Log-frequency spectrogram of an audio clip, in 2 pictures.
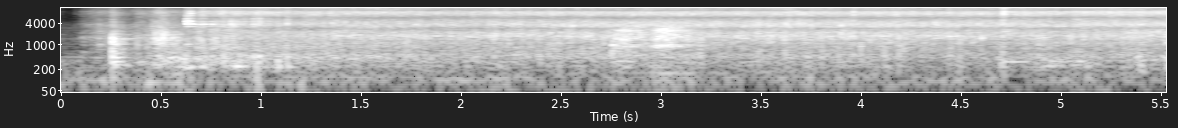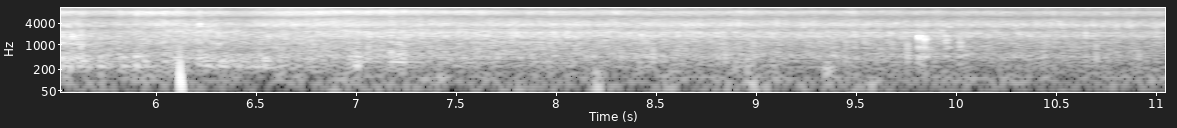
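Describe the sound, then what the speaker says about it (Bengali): Cut crab pieces drop into hot oil in a pan and sizzle loudly, a steady bright crackling hiss that holds evenly from start to finish after the first splashy burst. "এবার কেটে রাখা কাঁকড়াগুলো আমি তুলে দিচ্ছি ভাজার জন্য।"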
